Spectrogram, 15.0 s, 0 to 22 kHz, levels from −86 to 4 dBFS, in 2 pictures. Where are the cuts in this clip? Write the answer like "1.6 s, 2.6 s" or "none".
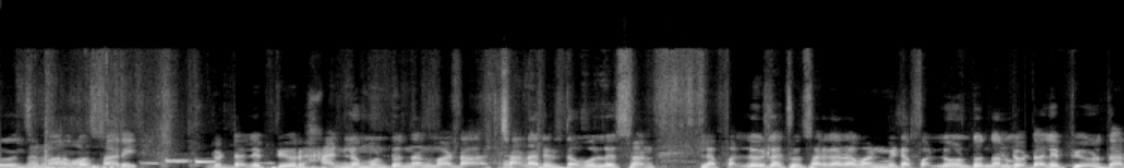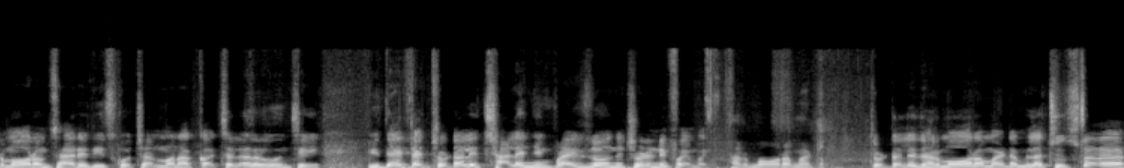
6.7 s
